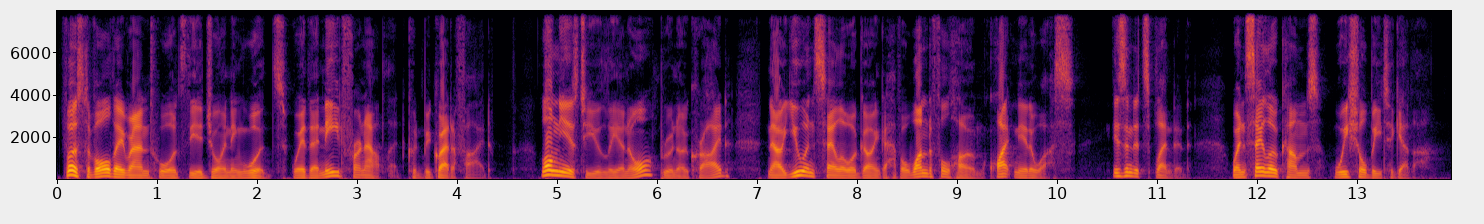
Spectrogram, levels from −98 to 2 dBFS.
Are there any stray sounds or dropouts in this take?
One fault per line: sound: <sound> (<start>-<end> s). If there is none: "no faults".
no faults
